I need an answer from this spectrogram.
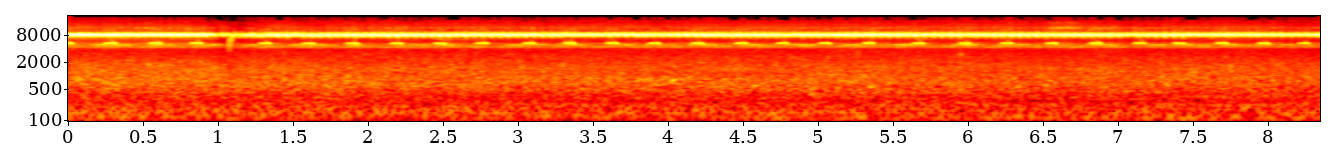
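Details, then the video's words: Crickets chirping over a babbling water stream, one high continuous trill with a second caller pulsing rhythmically about three times per second, steady throughout beneath broadband flowing-water hiss. "CRICKETS AND WATER STREAM SOUND EFFECT"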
